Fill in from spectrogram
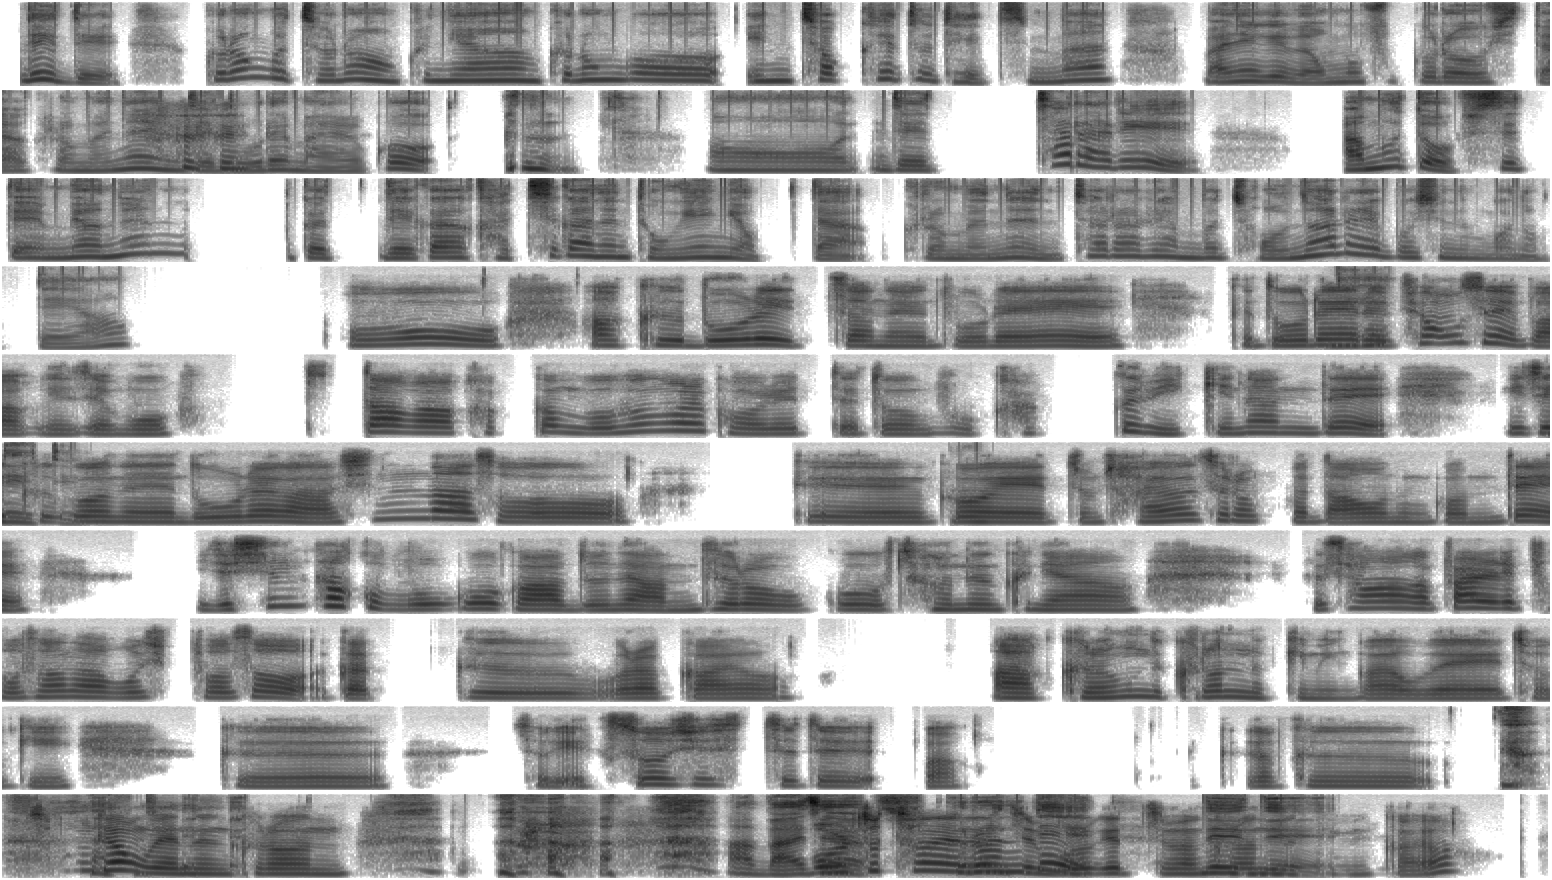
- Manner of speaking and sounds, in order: distorted speech; tapping; laugh; throat clearing; laugh; laughing while speaking: "아 네"; laughing while speaking: "그런"; laugh
- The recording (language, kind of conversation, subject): Korean, advice, 스트레스가 심할 때 짧은 호흡법과 이완 연습으로 빠르게 진정하려면 어떻게 해야 하나요?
